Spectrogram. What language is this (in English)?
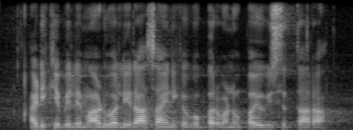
Kannada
